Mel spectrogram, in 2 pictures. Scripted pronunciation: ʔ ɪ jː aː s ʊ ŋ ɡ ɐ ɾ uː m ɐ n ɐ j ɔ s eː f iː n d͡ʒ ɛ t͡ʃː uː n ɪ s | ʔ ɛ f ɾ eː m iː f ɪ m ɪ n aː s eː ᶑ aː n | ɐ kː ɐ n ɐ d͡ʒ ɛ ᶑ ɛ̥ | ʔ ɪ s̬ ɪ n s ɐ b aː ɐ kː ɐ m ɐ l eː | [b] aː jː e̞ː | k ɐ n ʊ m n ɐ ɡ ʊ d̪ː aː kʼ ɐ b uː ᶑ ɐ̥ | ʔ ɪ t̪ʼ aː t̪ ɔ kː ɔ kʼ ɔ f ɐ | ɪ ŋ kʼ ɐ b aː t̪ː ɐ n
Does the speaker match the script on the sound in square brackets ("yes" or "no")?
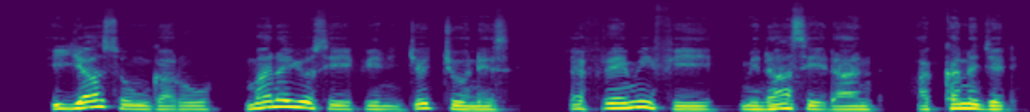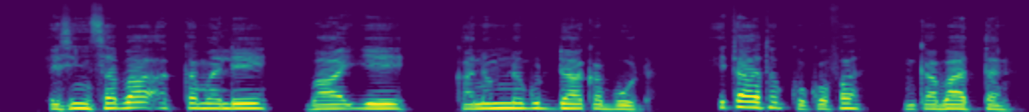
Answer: yes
